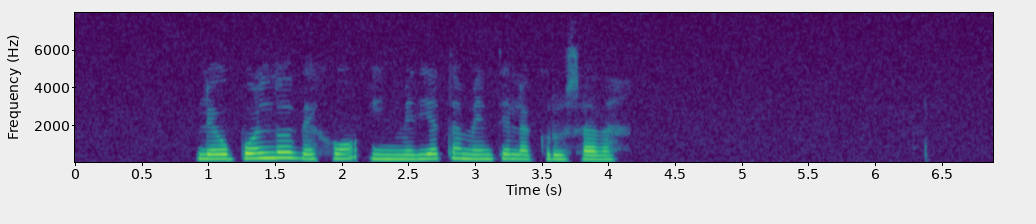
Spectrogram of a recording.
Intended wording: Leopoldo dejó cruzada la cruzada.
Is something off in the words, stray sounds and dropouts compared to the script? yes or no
yes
